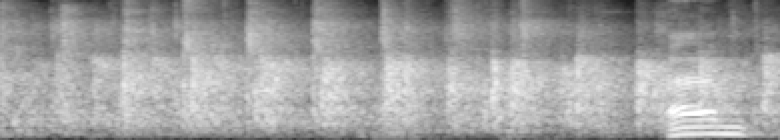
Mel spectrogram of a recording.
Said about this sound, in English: There you go, another round of applause.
